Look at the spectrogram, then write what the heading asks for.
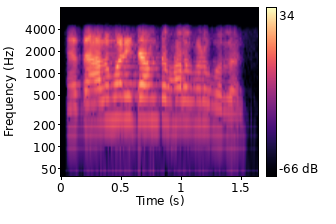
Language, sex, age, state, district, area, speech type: Bengali, male, 45-60, West Bengal, Purba Bardhaman, urban, conversation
